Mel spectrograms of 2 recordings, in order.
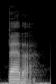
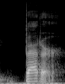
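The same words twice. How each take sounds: First: The t is tapped and it ends without r. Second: The t is tapped and it ends with r. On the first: "you wouldn't hear the er sound at the end. It would be more like better" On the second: "In American English, this would normally be better"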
